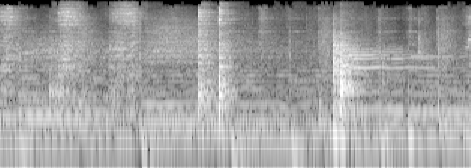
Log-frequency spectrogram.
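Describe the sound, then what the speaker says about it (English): Cream, cheeses and basil being stirred into a pot of lasagne soup, with repeated clinks and scrapes of a utensil against the pot over a steady background. "so now we're going to stir in all the rest of our ingredients."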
